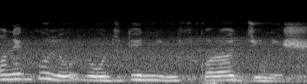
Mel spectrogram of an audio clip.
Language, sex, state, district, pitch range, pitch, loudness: Bengali, female, West Bengal, Jhargram, 175-215 Hz, 190 Hz, -14 LUFS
